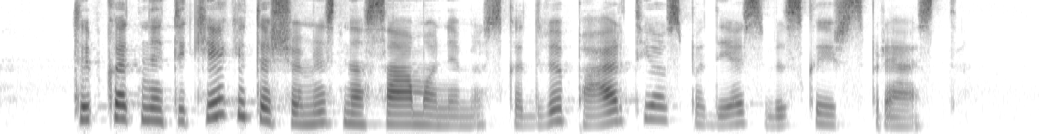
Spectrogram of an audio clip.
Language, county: Lithuanian, Kaunas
